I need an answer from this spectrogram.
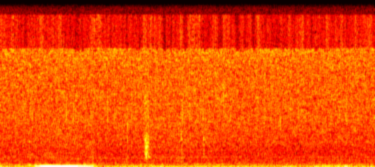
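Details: A Scottish Fold cat gives one drawn-out, low humming snore about a second long, then quiet breathing against a constant low household hum.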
